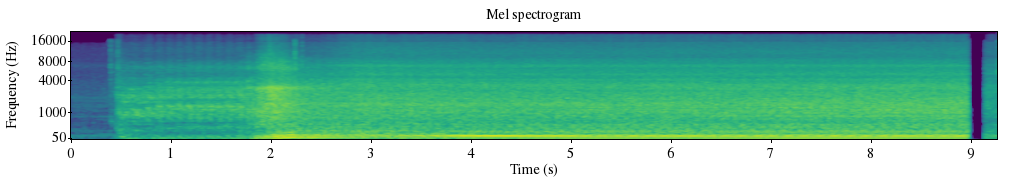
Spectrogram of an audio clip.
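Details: 2006 Ford F350 6.0 Power Stroke diesel after replacing damaged IPR valve for crank-no-start: cranks briefly, catches at once, settles into steady even diesel idle with no misses or knocks; repaired.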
